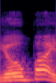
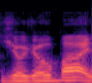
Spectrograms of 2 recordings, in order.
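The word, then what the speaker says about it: jojoba: And um I just learned how to actually pronounce yo y jo y jo y jo y jo y jo y jo y jo y jo y jo y joyoba. It's not yoyoba.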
